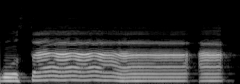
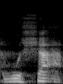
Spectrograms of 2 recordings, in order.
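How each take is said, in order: First: The middle consonant is a soft 's' sound. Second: The middle consonant is an 'sh' sound. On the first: The speaker calls it right. "Harusnya dibaca sa karena huruf sa ya" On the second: The speaker calls it wrong. "dia dibaca sya"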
